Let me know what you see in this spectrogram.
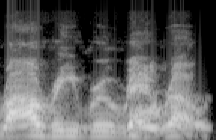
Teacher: Japanese R sound, the ra, ri, ru, re, ro, they do not make that sound. So it's halfway between an R and an L.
